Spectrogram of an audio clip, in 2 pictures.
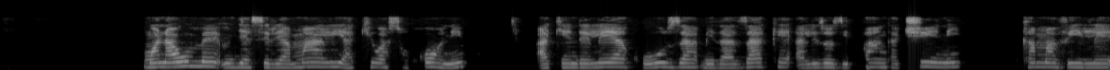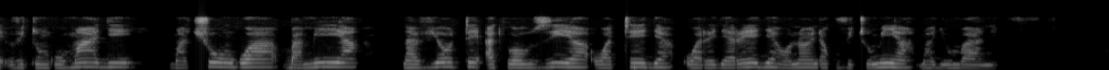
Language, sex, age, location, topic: Swahili, female, 36-49, Dar es Salaam, finance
